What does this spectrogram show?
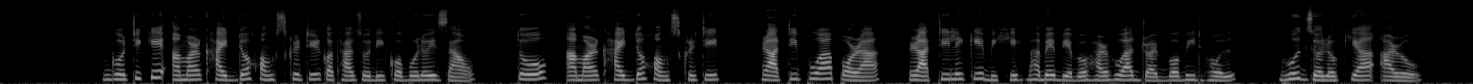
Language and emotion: Assamese, neutral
